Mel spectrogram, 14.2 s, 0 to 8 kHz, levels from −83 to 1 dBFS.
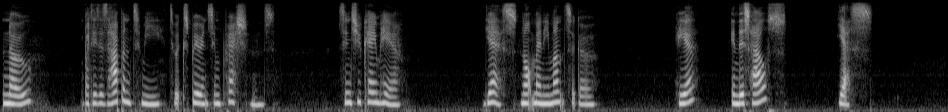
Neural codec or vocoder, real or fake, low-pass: none; real; 7.2 kHz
